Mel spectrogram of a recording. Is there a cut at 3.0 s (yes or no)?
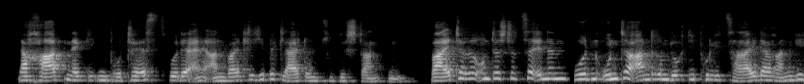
no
